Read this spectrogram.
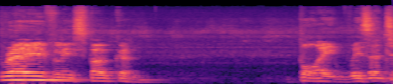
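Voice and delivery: lightly voiced mocking villain. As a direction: sneer a little at the boy wizard.

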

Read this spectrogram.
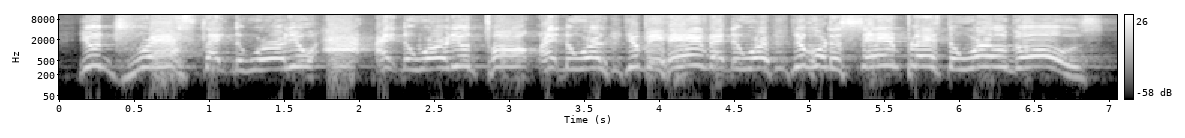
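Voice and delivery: high, loud preaching building to a shout; impassioned sermon, pitched high and climbing; full-force preaching. Real, not acted. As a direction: drive each phrase harder, up to a shouted command.

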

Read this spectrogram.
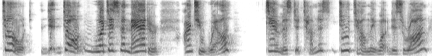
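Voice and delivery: high, stammering alarm; high-pitched worried questions; in great distress. A narrator's reading. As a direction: plead anxiously as young Lucy. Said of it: "said Lucy in great distress".

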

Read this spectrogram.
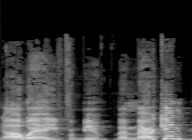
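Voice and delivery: high, rising mock question of a curious driver; curious cabbie asks where she's from, high and amazed; mock surprised driver. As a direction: play a nosy driver who can't place her accent. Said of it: "they're like".

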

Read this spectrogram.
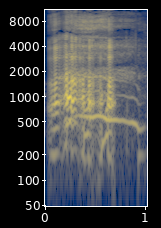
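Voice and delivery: high-pitched burst of laughter; laughing. Real, not acted. Host cracks up at the husband reveal, laughing.

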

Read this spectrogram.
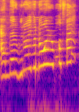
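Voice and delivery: very high, loud and fast; comic exasperation. Real, not acted. Wife sums up the pointless quarrel with husband, high exasperation. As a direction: squeal it out in baffled exasperation.

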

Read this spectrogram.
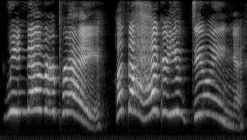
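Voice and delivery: high, loud, slow indignant cry; mock outrage. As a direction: shout it, outraged and drawn out. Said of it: "And it's like".

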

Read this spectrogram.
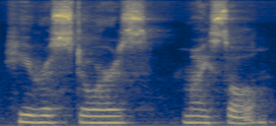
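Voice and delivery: slow, measured psalm reading with long pauses; guided meditation. Acted. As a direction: read it line by line, unhurried, leaving room to repeat.

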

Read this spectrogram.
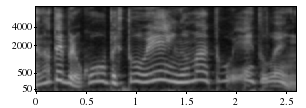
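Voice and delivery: high-pitched friend coaxing him along; reassuring friend. Retold or imitated. Friend on the phone urging him to come, high coaxing voice.

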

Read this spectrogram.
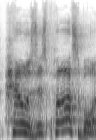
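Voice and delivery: bald Jedi. Acted. Bald Jedi sees the temple burning, high alarmed voice. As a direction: cry out in disbelief. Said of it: "this bald fellow goes".

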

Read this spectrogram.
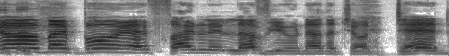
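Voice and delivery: loud, high, drawn-out mock wail; hammed-up fatherly lament; mock grieving father. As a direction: wail it out in overblown grief. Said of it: "And he's like".

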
